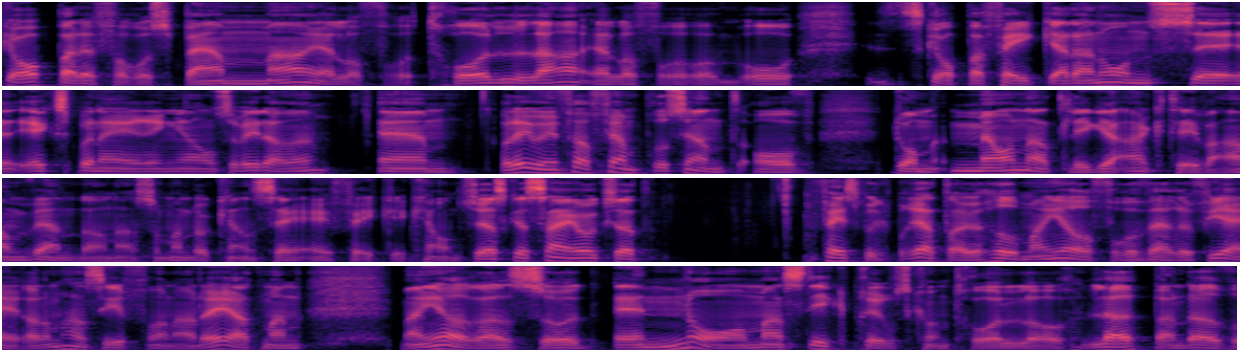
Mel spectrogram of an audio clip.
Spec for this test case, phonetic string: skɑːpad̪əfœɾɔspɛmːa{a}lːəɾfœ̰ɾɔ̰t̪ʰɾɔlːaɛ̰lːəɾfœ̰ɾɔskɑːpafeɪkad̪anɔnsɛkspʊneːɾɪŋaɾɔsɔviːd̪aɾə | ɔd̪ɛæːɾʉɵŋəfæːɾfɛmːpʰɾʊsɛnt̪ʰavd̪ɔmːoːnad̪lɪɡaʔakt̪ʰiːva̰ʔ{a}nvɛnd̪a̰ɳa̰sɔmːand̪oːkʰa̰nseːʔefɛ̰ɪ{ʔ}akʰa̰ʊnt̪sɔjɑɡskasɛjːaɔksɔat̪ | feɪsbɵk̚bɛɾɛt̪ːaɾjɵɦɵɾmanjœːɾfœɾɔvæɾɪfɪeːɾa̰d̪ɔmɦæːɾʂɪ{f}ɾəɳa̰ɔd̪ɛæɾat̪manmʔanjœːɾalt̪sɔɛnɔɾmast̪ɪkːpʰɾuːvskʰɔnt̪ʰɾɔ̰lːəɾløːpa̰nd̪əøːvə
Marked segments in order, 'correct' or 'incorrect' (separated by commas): incorrect, correct, incorrect, correct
